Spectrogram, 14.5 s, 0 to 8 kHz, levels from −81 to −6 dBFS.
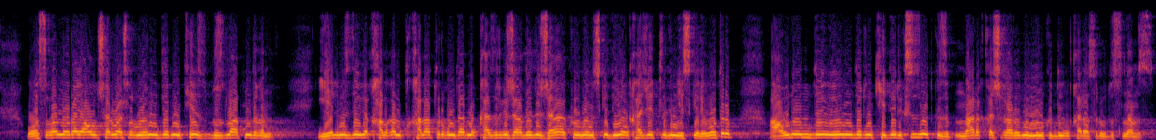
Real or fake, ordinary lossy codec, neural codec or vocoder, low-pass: real; none; none; 7.2 kHz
